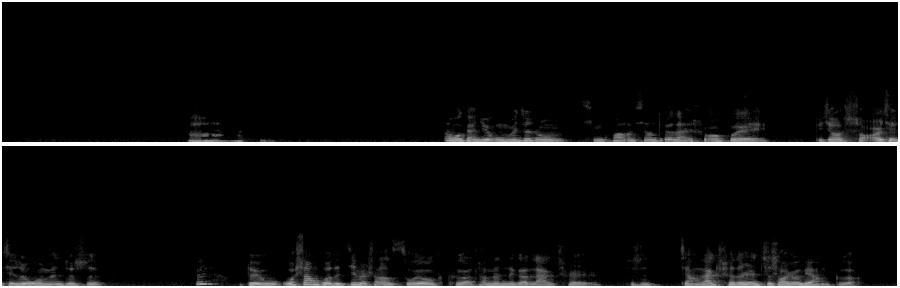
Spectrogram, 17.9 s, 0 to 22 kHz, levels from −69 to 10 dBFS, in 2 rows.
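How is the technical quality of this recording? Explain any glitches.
Speech over a call path that tops out around 8 kHz, with room noise sitting about 37 dB under the voice, and one recurring glitch stands out.

That glitch is comfort noise in place of the background, at 0 to 1.83 s, 2.89 to 4.41 s and briefly at 8.01 to 8.13 s. The real room noise gives way to a flat, featureless hiss about 2 to 3 dB quieter. The likely cause is discontinuous transmission on the sending side pausing the audio between speech, with the receiver filling the gap with synthetic noise.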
